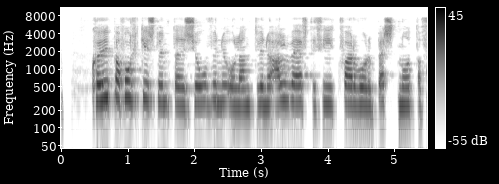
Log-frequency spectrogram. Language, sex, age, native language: Icelandic, female, 30-39, Icelandic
